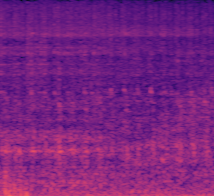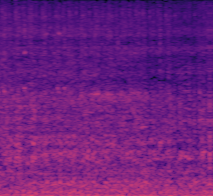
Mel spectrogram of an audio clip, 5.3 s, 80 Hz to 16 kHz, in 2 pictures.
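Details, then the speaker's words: 2000s Hyundai Accent idling with misfire, probably cylinder three: uneven, lumpy idle that sags almost to stalling when a coil plug is pulled, then idles back up; coils about to be swapped to confirm coil, not plug or wiring. "see it almost set off and it idles back up so we got a misfire and this guy right here"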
